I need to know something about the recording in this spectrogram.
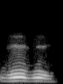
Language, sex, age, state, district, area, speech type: Maithili, male, 18-30, Bihar, Saharsa, rural, conversation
